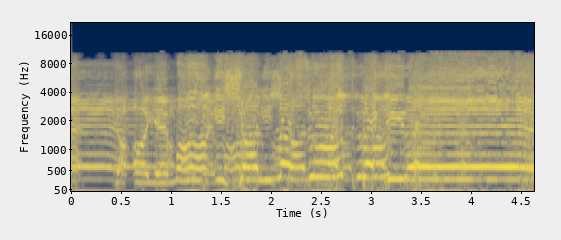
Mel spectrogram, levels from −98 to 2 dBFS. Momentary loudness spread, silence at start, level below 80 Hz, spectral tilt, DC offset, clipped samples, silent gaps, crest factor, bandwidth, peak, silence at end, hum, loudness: 5 LU; 0 s; -34 dBFS; -1 dB/octave; under 0.1%; 0.3%; none; 6 dB; 11 kHz; 0 dBFS; 0 s; none; -5 LUFS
